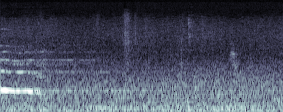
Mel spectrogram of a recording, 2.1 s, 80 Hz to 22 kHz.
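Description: A cat meows inside the video game Cyberpunk 2077, the cry short and faint and soon lost in a steady low ambient rumble, with no voices.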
